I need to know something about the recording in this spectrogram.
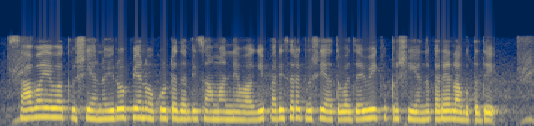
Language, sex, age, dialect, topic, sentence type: Kannada, female, 18-24, Coastal/Dakshin, agriculture, statement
